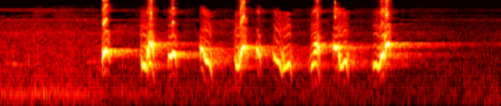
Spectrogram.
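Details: Streak-eared bulbul calling a mate: after a quiet half second, a quick burst of about ten sharp, chirping notes, each a short bright warble, packed within one and a half seconds, then silence.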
